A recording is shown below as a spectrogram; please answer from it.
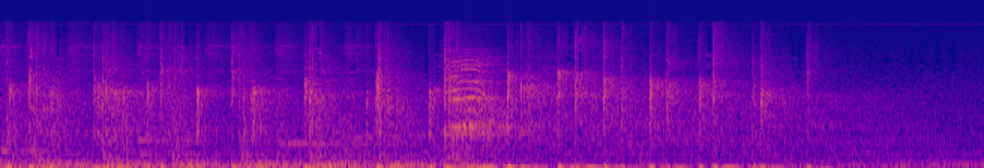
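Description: A small group clapping after a scored point: many quick, separate hand claps that thin out and stop about five and a half seconds in.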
